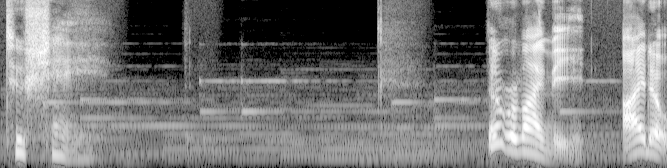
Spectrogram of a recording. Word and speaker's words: touché: Instead, he said touchy. No, no, I think it's pronounced touché.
